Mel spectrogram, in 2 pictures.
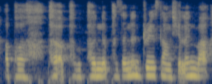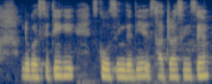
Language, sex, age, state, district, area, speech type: Manipuri, female, 18-30, Manipur, Bishnupur, rural, spontaneous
